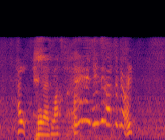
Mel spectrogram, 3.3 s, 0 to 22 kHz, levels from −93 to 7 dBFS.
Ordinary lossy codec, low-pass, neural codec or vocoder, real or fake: none; 7.2 kHz; codec, 24 kHz, 1.2 kbps, DualCodec; fake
